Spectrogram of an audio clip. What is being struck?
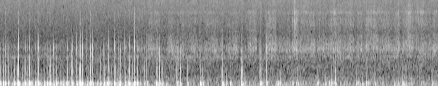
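Silicone spiked massage pad.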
